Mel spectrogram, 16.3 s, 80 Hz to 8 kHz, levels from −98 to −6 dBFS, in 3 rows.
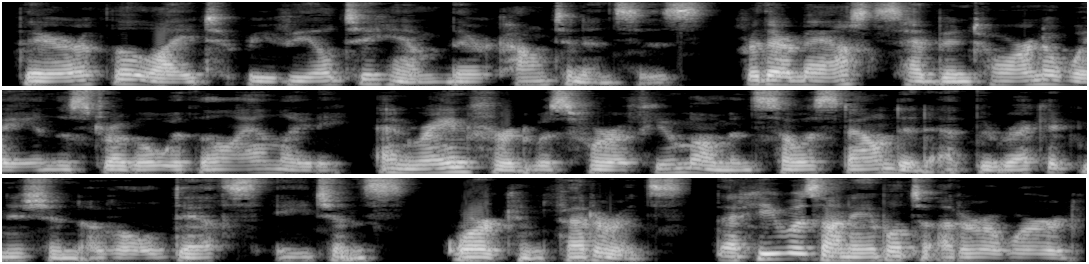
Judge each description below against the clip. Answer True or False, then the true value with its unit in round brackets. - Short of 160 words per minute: False (170 wpm)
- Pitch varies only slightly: True (1.8 semitones)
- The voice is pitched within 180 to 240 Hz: False (130 Hz)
